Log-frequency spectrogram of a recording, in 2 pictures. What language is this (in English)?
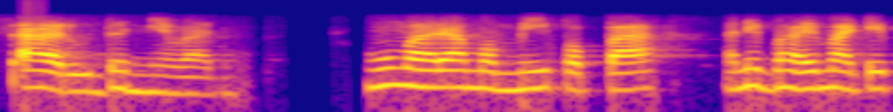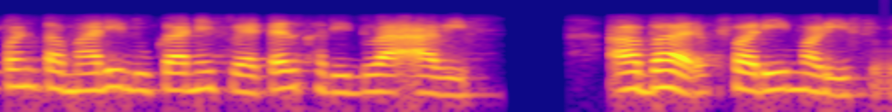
Gujarati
